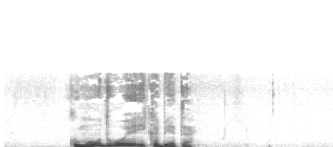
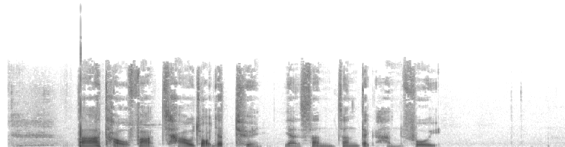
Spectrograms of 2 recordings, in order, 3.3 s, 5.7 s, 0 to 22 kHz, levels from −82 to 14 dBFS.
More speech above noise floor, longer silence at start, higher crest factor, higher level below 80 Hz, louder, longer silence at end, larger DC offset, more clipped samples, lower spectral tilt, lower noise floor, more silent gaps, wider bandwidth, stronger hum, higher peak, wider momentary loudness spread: first, 53 dB vs 41 dB; first, 0.75 s vs 0.1 s; second, 14 dB vs 22 dB; about the same, -52 dBFS vs -50 dBFS; first, -14 LUFS vs -21 LUFS; about the same, 1.4 s vs 1.3 s; neither; neither; first, -7.5 dB/octave vs -3 dB/octave; about the same, -65 dBFS vs -62 dBFS; neither; second, 11.5 kHz vs 13.5 kHz; neither; second, -4 dBFS vs 0 dBFS; second, 9 LU vs 17 LU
